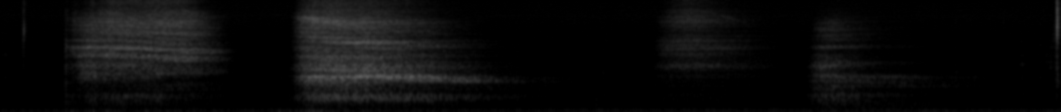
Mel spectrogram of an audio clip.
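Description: Slow, deep breaths drawn in and let out, about four long airy breath sounds with pauses between, fairly soft, with no talking.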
